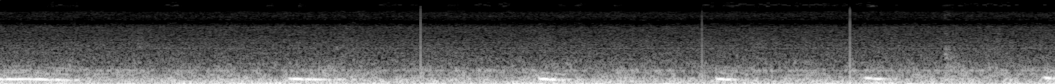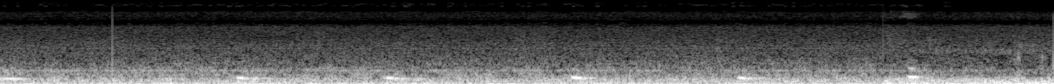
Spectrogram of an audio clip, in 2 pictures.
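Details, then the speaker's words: Sleeping pet rabbit's very quiet snoring or sleep-talking: soft, regular, squeaky hoots, about one per breath, over low room hum. "ももちゃんのいびきなんとふふ音がすると思ったらももちゃんのいびき寝言だったすっごく小さい声なので音を最大にして聞いてみて"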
